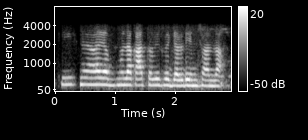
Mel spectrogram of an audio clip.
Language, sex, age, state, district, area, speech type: Urdu, female, 18-30, Bihar, Khagaria, rural, conversation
